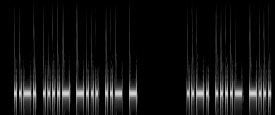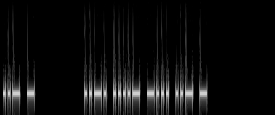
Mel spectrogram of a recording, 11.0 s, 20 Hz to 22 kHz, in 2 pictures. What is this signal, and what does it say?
Morse code, heard as a keyed tone, about 25 wpm, 700 Hz. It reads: F4BUT F4BUT F4BUT
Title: DXCC-100 Call Signs - 5 Characters - Repeated 3x - 25wpm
